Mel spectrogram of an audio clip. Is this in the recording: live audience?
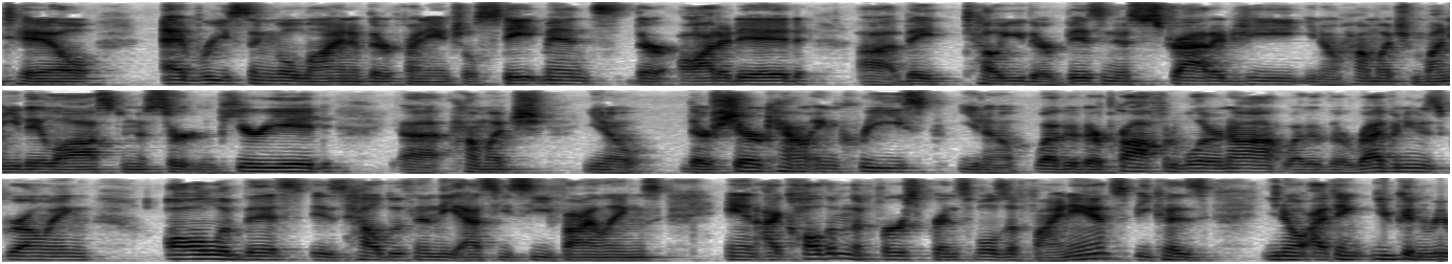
no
